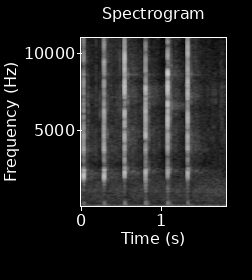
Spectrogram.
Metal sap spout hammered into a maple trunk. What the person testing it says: just tap it in until you hear a thud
